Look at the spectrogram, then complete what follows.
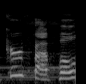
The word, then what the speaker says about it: Kerfuffle: I'm Kerfuffle. Kerfuffle. That's a different name. I'm Kerfuffle, spelled like it sounds with a double for the fuff.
